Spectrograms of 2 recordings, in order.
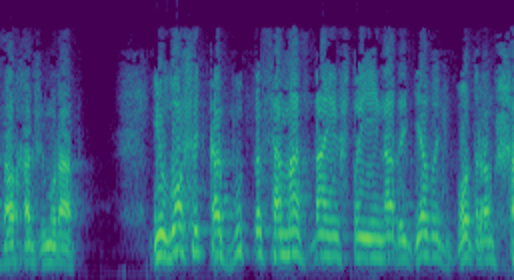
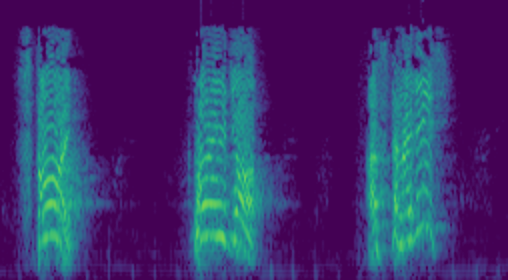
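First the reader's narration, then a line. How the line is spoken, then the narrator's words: Shouted challenge. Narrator (Russian): крикнул голос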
